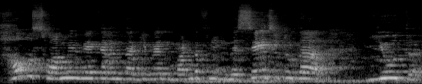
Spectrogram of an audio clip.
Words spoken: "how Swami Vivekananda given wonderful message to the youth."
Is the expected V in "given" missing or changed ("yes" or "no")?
no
